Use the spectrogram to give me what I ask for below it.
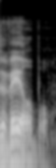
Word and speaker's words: available: Listen to the V sound there, where your top teeth touch your bottom lip.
